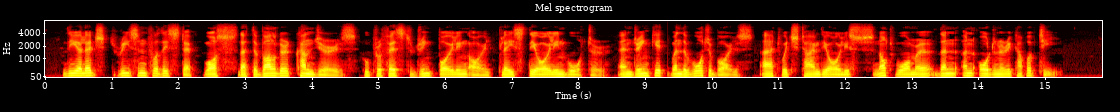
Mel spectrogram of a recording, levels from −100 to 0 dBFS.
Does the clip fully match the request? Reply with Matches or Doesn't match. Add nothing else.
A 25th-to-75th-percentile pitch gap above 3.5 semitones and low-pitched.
Doesn't match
